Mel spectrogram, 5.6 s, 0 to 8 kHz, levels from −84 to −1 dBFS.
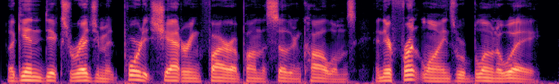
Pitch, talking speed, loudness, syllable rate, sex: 105 Hz, 195 wpm, -19 LUFS, 5.8 syllables/s, male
